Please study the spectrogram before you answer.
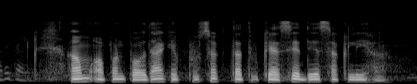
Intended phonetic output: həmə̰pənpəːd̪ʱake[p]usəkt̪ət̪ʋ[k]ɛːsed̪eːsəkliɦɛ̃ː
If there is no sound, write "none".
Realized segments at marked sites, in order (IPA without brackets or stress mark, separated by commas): p, k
